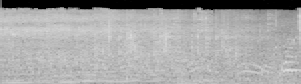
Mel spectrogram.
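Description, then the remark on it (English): A motor engine revs steadily, its pitch stepping up and down, loud, over a dense wash of noise and faint background voices; the Chairman team's engine overheats during a timed lifting contest. “The catalysts are trying to go for one last lift, but the chairman's engine has overheated.”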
